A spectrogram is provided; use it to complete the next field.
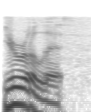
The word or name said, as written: urolith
